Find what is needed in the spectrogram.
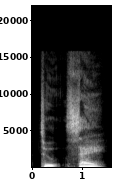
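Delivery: gasped out. A narrator voices a struggling man saying goodbye to a dear friend, gasped. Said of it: "Ness gasped".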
